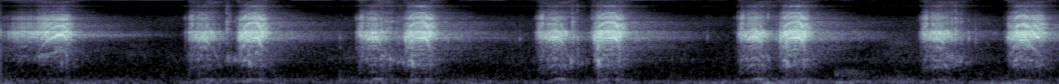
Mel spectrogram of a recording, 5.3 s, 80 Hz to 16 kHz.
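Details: Upgraded 35 kg throttle servo (replacing 9 kg stock) on a nitro Traxxas Slayer Pro RC truck: short high-pitched buzzing whines in paired bursts about once a second, straining and bending the linkage; forward throttle endpoint set too far, being reduced from 90% toward 75%.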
